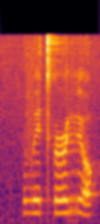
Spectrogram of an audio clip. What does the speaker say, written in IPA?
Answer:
vetʰə˞rʲɔ

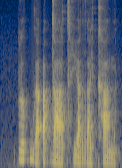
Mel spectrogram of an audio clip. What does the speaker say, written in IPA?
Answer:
plu˦˥k̚ bɯ˩˦a̯ʔa˥˩p̚daː˨˩ tʰi˨˩a̯ra˨˩jkʰa˧n

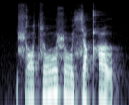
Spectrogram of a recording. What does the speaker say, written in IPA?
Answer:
ɕɔːt͡soːɬoː sʲɯ qʰɤ

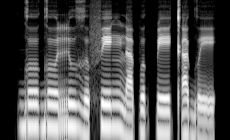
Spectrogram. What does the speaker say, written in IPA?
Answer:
ɡoː˦ɡoː˦ru˦ɣʊ˨ feː˦ŋ na˨po˦ k͡peː˦kʼa˦ɡʷe˨

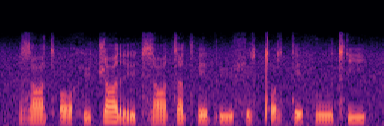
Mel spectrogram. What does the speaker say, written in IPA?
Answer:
zɑː˧t͡sʼɔː˨hyː˦ t͡ʃɑː˦ry˨t͡s zɑː˧t͡sɑ˦t͡sʼeː˧ pʼyː˨ɬy˨z tʼɔ˨zte˨ fuː˧t͡sʼi˦

